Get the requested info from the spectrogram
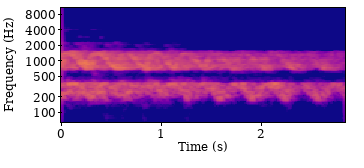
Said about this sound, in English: Oh, wow, the sirens are really loud. Hang on. I let them pass.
